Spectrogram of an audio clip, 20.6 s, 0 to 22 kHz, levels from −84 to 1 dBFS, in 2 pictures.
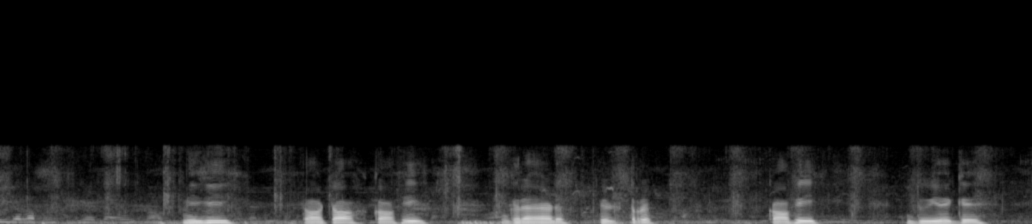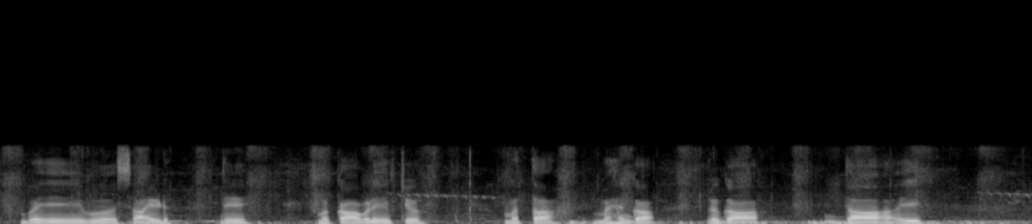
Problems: constant background noise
